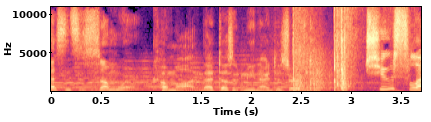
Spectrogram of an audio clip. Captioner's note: bang!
